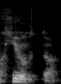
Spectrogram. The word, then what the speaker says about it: Giusto: Mi hermano, ¿tu apellido cómo se pronuncia, hombre? ¿Es Justo o es Justo o cómo es el apellido, hermano? Contanos a ver. Lo dejemos como Justo, así está bien.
